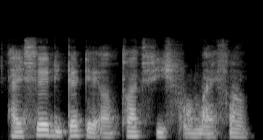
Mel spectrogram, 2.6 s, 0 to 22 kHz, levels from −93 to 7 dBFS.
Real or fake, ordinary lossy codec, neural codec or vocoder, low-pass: fake; none; codec, 44.1 kHz, 1.7 kbps, Pupu-Codec; 7.2 kHz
